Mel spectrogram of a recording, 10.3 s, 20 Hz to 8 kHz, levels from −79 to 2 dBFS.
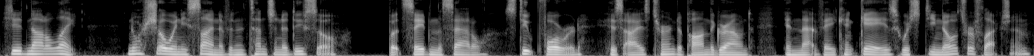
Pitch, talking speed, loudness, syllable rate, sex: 125 Hz, 195 wpm, -20 LUFS, 5.5 syllables/s, male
